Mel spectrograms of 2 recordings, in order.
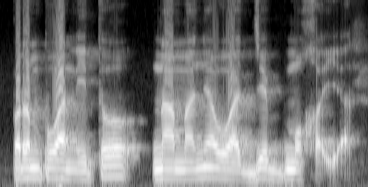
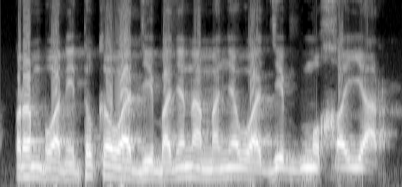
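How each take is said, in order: First: Slow it right down for emphasis; slow and deliberate. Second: Said in the usual way. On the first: Shown as a demonstration. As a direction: spell out the rule slowly, word by word.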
